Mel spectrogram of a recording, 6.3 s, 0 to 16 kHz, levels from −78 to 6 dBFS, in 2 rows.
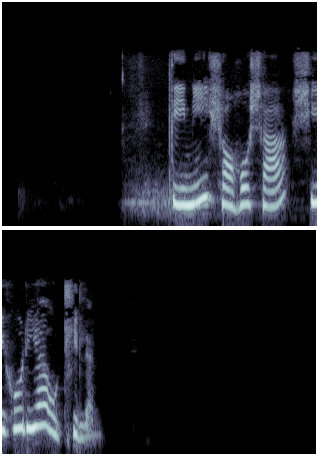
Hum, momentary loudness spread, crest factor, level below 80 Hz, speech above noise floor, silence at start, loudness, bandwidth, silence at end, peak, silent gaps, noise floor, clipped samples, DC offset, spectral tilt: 50 Hz at -50 dBFS; 17 LU; 14 dB; -58 dBFS; 74 dB; 1.3 s; -12 LUFS; 7.8 kHz; 2.2 s; -2 dBFS; none; -87 dBFS; under 0.1%; under 0.1%; -4 dB/octave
